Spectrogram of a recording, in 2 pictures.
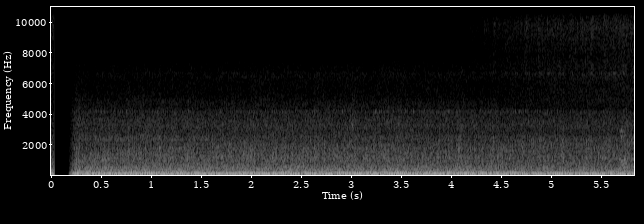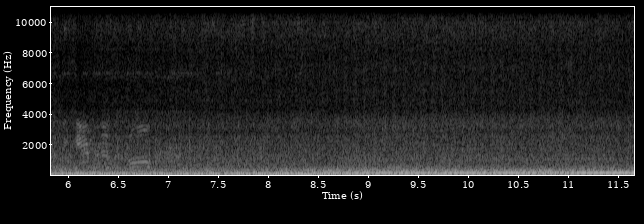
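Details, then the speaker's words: Supercharged Corvette V8, hot, with a misfire under investigation, held at the fast-idle rpm where the tick is most audible. A light rapid ticking rides over the low engine drone; owner suspects a lifter tick, not yet confirmed. "I just found the right RPM that you can hear the lifter tick, so I'm gonna prompt you guys right here and hold the RPM, so hopefully you can hear the tick."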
